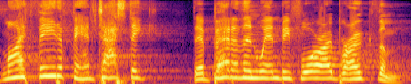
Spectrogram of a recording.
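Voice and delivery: high, loud joyful call over the hedge; calling out happily like the neighbour; mock yell. Neighbour yelling over the hedge to the pastor, high and joyful. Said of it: "yells out, she says".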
